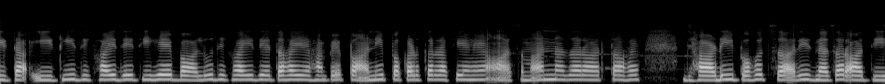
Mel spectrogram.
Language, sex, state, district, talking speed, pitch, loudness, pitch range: Hindi, female, Andhra Pradesh, Anantapur, 175 wpm, 215 Hz, -22 LUFS, 205-220 Hz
